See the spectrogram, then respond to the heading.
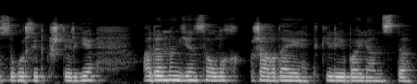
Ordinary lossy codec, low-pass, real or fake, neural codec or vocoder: none; none; real; none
